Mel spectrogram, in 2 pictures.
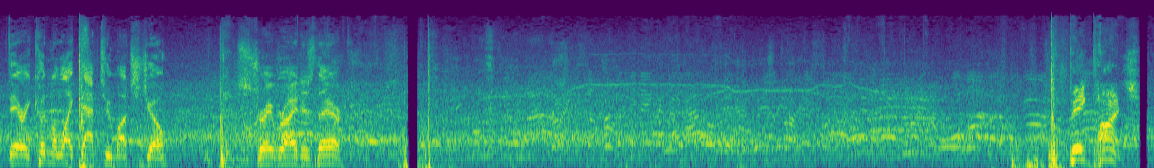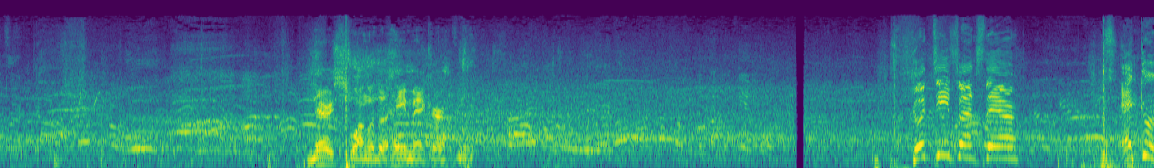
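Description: Punches and kicks land with dull thuds.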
